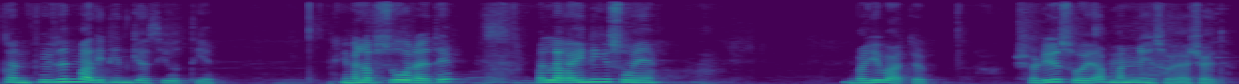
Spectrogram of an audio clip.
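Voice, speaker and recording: A woman's voice: mid-range voice, moderate pace, long pauses, dark tone. A woman vlogging casually at home, thinking aloud and rambling to her viewers. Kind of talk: casual chatty home vlog.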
